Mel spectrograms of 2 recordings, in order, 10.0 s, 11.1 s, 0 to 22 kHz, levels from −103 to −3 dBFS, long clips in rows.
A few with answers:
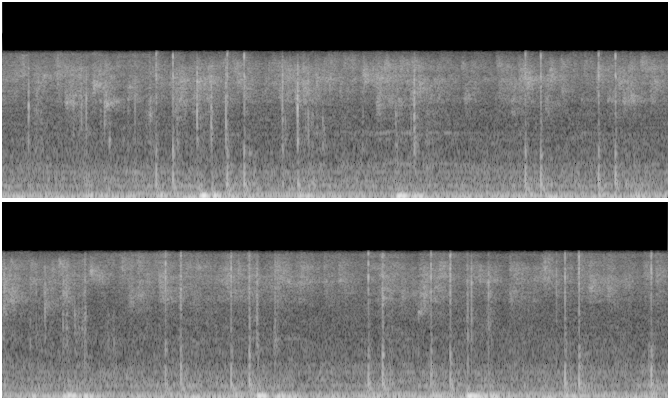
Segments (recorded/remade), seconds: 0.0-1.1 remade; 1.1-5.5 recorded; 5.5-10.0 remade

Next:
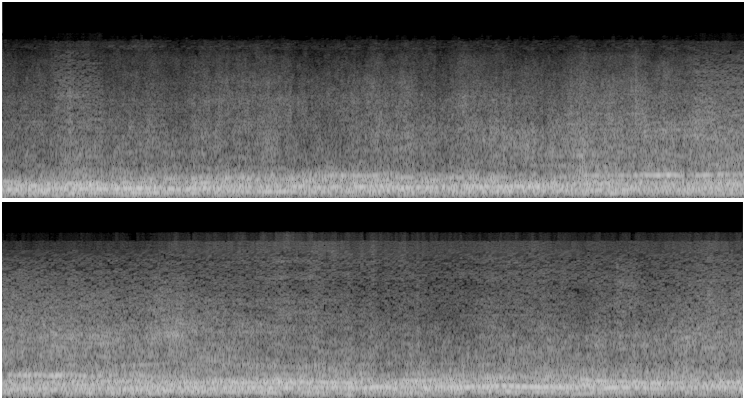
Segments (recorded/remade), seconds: 0.0-1.4 remade; 1.4-4.2 recorded; 4.2-6.0 remade; 6.0-7.3 recorded; 7.3-8.2 remade; 8.2-8.8 recorded; 8.8-10.0 remade; 10.0-11.1 recorded

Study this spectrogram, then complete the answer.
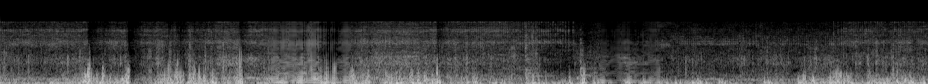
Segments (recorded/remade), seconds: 0.0-2.7 recorded; 2.7-3.5 remade; 3.5-6.0 recorded; 6.0-6.6 remade; 6.6-9.3 recorded

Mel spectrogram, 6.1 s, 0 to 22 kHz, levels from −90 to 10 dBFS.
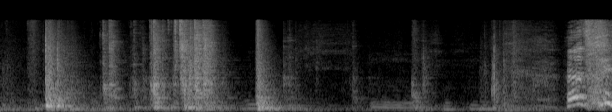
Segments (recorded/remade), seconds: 0.0-6.1 recorded

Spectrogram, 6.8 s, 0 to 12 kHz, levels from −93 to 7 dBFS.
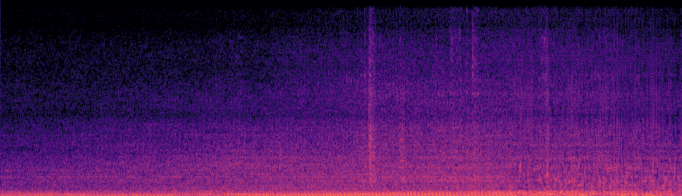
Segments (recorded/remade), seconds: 0.0-5.1 recorded; 5.1-6.8 remade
